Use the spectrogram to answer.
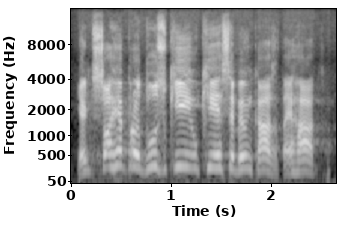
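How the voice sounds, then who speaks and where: A man, a pastor, preaches a sermon and tells a family story, moving between soft and loud passages and filling his speech with repeated tags. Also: very high voice, racing. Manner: fills with repeated tags like "né" and "tal, tal". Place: church auditorium. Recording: church hall reverb.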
